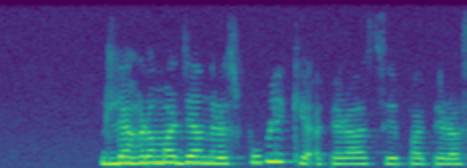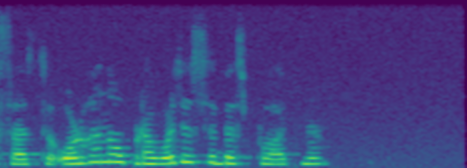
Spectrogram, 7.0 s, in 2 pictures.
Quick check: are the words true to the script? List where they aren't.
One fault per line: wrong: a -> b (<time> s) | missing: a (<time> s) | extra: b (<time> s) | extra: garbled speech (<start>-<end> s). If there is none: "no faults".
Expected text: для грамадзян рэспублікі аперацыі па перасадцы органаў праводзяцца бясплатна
no faults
